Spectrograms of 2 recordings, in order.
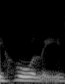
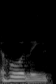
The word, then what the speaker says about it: Halley: I believe we've been pronouncing it wrong for years. It's actually Hawley is the way that it's supposed to be pronounced, but it feels weird. – Whoops. – After 47 years of calling it Halley. I can't get my head around calling it Hawley.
